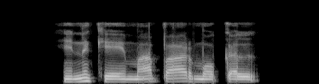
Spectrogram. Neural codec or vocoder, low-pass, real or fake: autoencoder, 48 kHz, 128 numbers a frame, DAC-VAE, trained on Japanese speech; 7.2 kHz; fake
